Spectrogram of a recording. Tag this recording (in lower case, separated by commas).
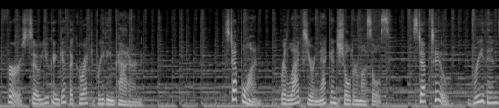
music, speech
